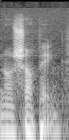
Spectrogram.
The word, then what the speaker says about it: Norrköping: It's spelt Norrköping, but they pronounce it Norrköping.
